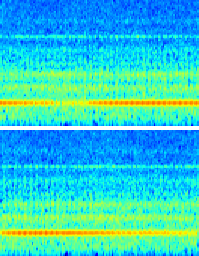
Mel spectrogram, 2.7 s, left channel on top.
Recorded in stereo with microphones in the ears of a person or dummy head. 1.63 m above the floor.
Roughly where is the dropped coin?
I don't hear a dropped coin.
